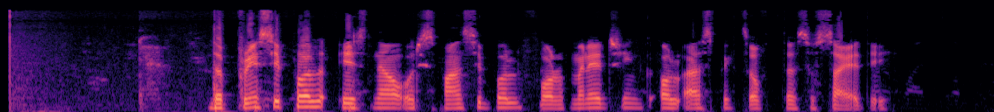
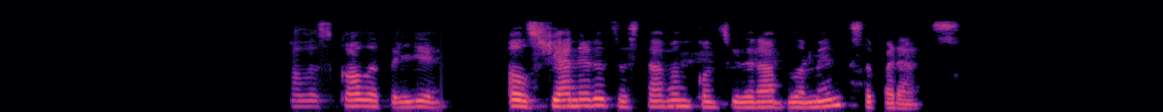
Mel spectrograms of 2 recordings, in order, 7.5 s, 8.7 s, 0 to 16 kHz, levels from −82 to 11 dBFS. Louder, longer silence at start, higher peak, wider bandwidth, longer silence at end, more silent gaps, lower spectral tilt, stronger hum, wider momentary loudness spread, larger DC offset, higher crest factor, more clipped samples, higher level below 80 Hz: first, -17 LUFS vs -23 LUFS; second, 0.3 s vs 2.2 s; first, 0 dBFS vs -6 dBFS; first, 11.5 kHz vs 8 kHz; second, 0.8 s vs 1.55 s; second, none vs 3.40-3.81 s, 6.93-6.98 s; about the same, -4.5 dB/octave vs -5 dB/octave; neither; first, 20 LU vs 13 LU; neither; about the same, 18 dB vs 20 dB; neither; first, -52 dBFS vs -64 dBFS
